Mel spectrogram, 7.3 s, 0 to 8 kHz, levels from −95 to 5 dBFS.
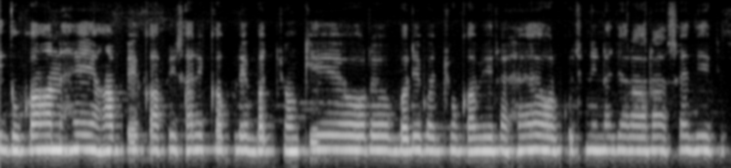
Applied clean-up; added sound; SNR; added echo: none; none; none; none.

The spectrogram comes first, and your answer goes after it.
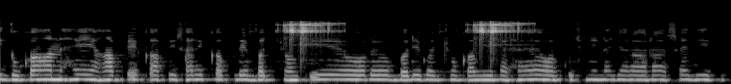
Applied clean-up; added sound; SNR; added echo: none; Chime; -2 dB; none.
